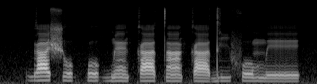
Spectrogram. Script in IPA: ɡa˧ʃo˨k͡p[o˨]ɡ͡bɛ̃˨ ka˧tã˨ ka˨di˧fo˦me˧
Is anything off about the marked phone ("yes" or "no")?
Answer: no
